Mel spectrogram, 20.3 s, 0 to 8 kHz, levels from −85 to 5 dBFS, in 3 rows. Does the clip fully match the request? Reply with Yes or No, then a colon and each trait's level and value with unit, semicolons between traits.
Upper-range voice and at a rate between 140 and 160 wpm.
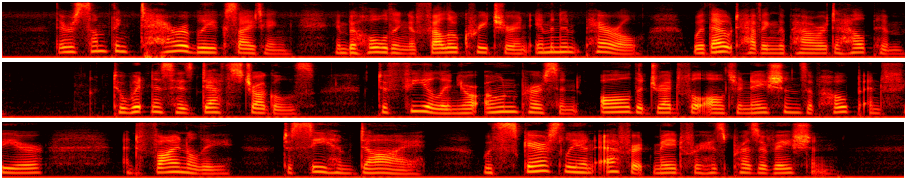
Yes: high, 195 Hz; average, 155 wpm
